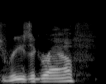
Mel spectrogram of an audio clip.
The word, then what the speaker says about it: risograph: I actually, the more correct way to pronounce it is risograph.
